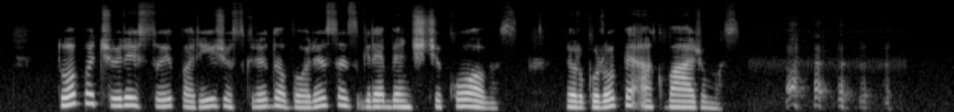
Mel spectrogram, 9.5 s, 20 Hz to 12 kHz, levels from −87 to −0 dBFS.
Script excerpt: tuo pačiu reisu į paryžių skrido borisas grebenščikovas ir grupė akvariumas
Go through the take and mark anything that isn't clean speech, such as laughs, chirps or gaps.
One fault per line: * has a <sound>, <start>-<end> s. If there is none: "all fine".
* has a laugh, 7.8-8.9 s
